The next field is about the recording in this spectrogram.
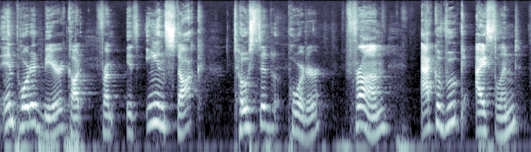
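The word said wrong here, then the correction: Akureyri: Okay, no, not even, that wasn't even close. – Akureli, Iceland.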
